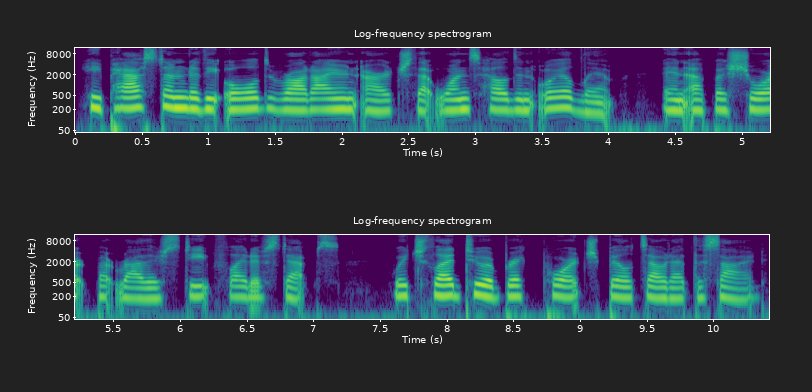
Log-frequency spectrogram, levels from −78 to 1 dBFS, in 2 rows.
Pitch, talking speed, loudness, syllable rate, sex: 195 Hz, 200 wpm, -19 LUFS, 4.2 syllables/s, female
